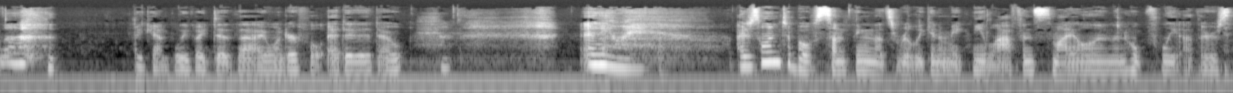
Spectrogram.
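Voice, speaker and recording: Low gravelly-voiced woman vlogger. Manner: talks quietly, rambling with frequent laughter. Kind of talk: casual late-night vlog.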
